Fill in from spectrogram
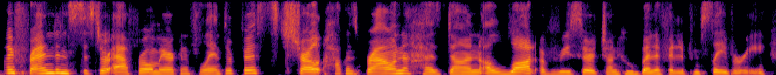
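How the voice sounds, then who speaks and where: An actress playing an earnest, educated woman who explains things in a measured way in a 1920s radio play. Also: mid-range voice, no room sound, natural voice. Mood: grave.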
